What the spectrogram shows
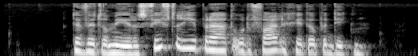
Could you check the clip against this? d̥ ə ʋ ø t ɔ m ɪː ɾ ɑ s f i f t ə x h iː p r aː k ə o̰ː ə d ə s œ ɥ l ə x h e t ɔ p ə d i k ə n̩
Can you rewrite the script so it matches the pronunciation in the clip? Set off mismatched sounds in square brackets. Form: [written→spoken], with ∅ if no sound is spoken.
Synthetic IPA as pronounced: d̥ ə ʋ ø t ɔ m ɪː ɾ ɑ s f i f t ə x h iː p r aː [k→t] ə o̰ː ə d ə [s→f] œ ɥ l ə x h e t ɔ p ə d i k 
